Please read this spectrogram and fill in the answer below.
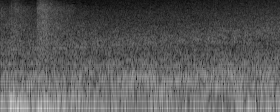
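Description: Cinematic soundtrack sound design: two heavy hits right at the start, then a steady rumbling drone.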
